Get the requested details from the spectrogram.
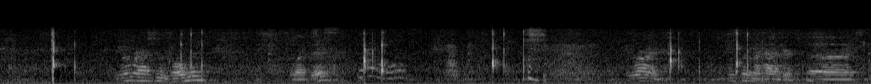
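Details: Repeated hiccups: sharp, abrupt hiccup clicks recurring about every second between bits of voiced sound.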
